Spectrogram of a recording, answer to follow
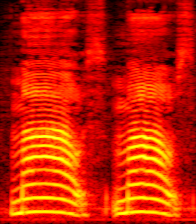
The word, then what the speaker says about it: mouth: هنا بيزي بي بتقول لدينا بتديها اوردر امر، بتقول لها touch المسي your mouth الفم بتاعك. قلنا الاو واليو بنطقها او يبقى ماو، والتي اتش السه mouth touch your mouth المسي الماوس بتاعك اللي هو الفم اللي بناكل منه.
